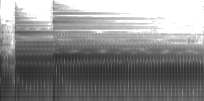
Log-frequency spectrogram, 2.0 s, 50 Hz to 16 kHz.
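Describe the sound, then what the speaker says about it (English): Two plucks of an open G string on a guitar, the second following soon after the first, ring out clean and close with a long, steady sustain. "where we start by playing the open G string 2 times."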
